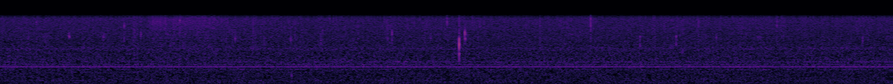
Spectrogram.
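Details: Quiet steady hiss with a constant low hum and a single brief click, with no animal voice.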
